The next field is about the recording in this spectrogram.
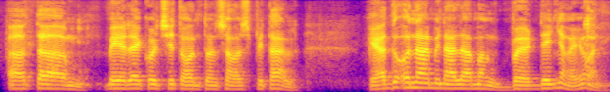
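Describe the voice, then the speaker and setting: A man's voice: mid-range voice, unhurried, pushed and bright. A male actor playing a friendly, polite visitor in a radio drama, on a slightly noisy recording with clicks. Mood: explaining. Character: friendly, polite gift-bearing adult visitor.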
